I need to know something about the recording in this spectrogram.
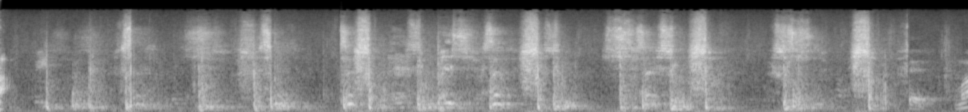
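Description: A kick thuds against a padded shield.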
